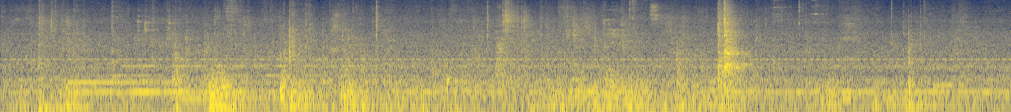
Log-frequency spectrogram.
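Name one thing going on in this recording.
An electric guitar plays single notes and short chords through an amplifier.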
